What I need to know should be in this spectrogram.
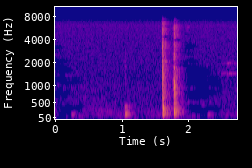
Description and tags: mouse click
On most laptops, you have to click things to make stuff happen. This captures it. I made the sound by using a particularly loud mouse (the cheapest laptops always have the loudest mice) and recorded it. This could be useful in any situation in which you need a sound but don't have the original sound or never had the original sound like an animation.
button, click, clicking, computer, mouse, press, short, synthetic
